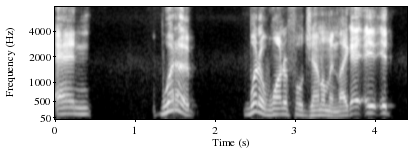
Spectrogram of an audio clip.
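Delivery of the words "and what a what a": plain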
